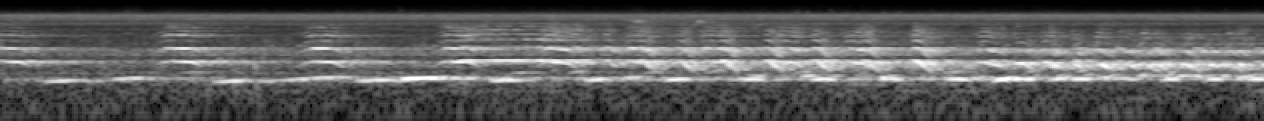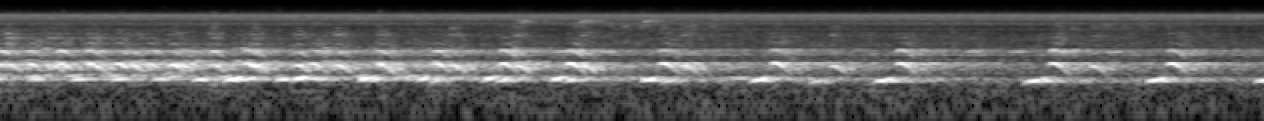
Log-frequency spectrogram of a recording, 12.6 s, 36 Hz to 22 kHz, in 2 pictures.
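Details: Wild siamangs, a loud family group, in Gunung Nuang forest, Selangor, Malaysia, mid-morning around 10 am. A continuous, busy chorus of low booming hoots under fast, stacked whooping notes that rise and fall throughout.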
